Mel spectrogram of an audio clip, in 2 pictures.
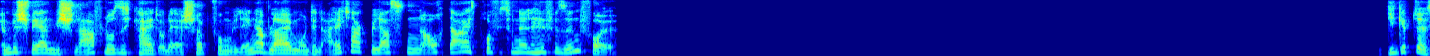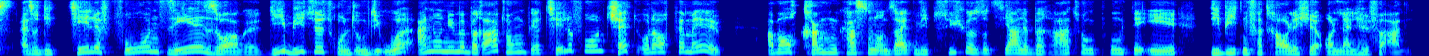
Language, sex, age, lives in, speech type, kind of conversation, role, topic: German, male, 30-34, Germany, read, expert-assistant, expert, Wie finde ich verlässliche Informationen darüber, wie unser Körper auf Stress reagiert?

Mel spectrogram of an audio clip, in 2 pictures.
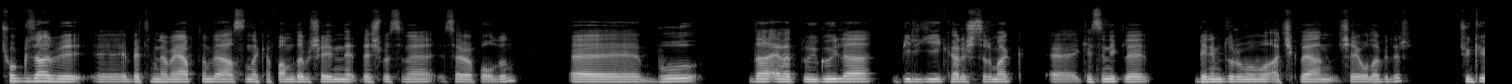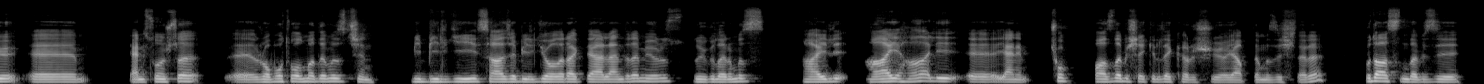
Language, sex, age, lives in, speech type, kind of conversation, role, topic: Turkish, male, 30-34, Bulgaria, conversation, advice, user, Eleştiri alırken bunu sürekli kişisel algılamaktan kendimi nasıl alıkoyabilirim?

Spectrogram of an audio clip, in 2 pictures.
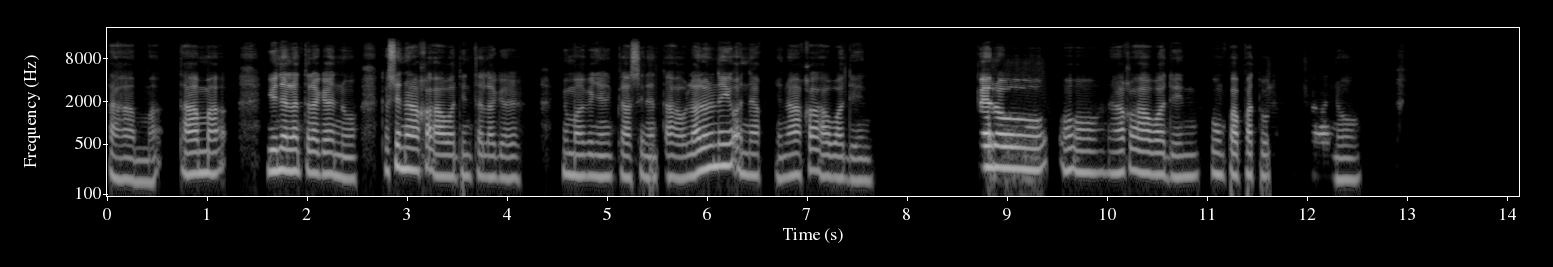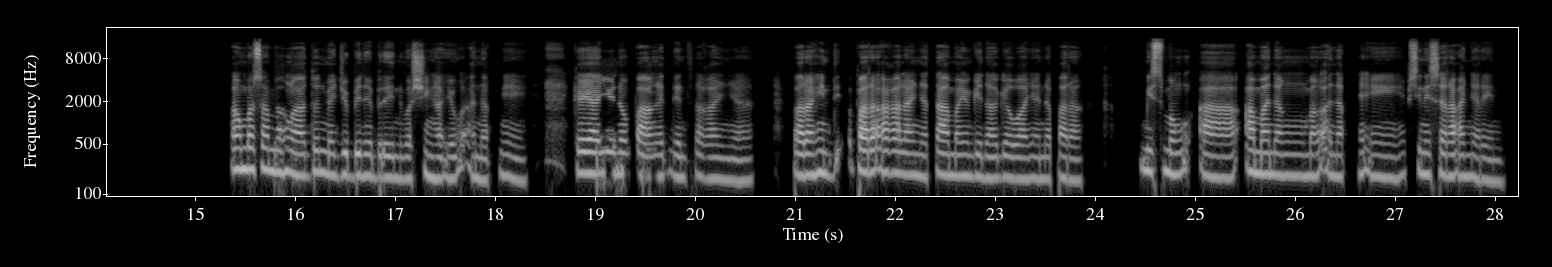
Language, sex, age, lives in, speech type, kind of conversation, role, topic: Filipino, female, 35-39, Philippines, conversation, advice, user, Paano ko mapapamahalaan ang damdamin ko kapag nakakatanggap ako ng kritisismo?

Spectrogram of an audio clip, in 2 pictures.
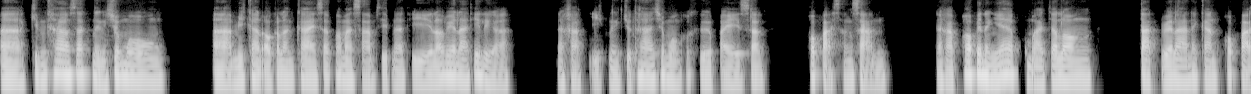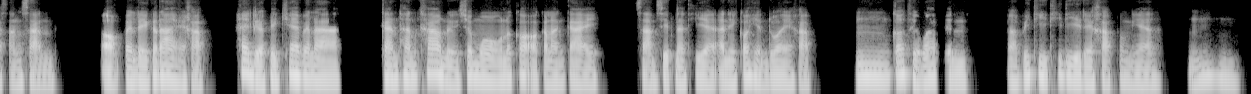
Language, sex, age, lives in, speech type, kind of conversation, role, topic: Thai, male, 25-29, Thailand, conversation, advice, user, จะจัดสรรเวลาและงบประมาณอย่างไรเพื่อทำงานอดิเรก?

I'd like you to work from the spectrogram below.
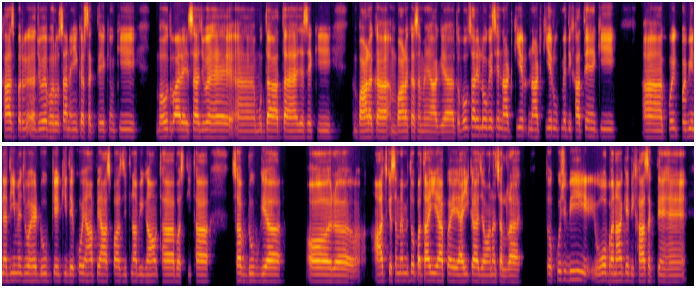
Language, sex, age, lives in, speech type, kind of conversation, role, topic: Hindi, male, 30-34, India, conversation, unstructured, none, आपको क्या लगता है, क्या खबरें हमें अधिक सतर्क बनाती हैं या अधिक डराती हैं?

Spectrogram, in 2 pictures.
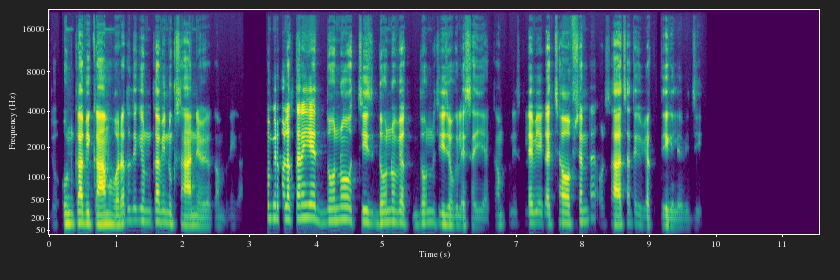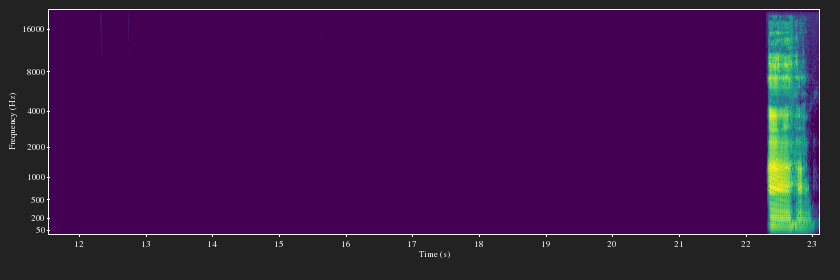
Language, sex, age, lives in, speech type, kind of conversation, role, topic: Hindi, male, 20-24, India, conversation, podcast, guest, घर से काम करने के दौरान तकनीक ने आपकी दिनचर्या को कैसे बदल दिया है?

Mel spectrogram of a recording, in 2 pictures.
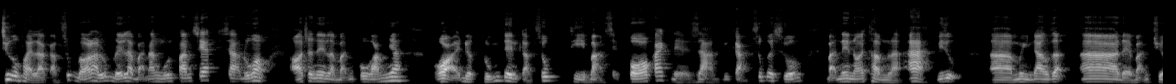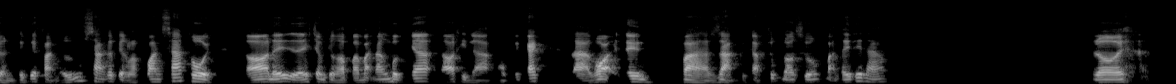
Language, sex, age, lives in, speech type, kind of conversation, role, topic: Vietnamese, male, 30-34, Vietnam, conversation, advice, advisor, Làm thế nào để quan sát cảm xúc của mình mà không phán xét khi tôi đang bực mình?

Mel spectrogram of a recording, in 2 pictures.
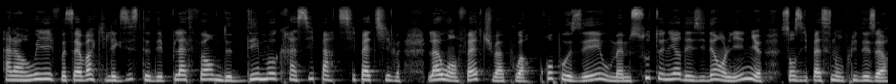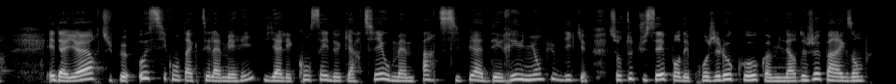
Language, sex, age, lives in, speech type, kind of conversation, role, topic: French, female, 25-29, France, read, expert-assistant, expert, Que puis-je faire concrètement pour participer aux décisions qui influencent ma vie dans ma ville ou mon quartier ?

